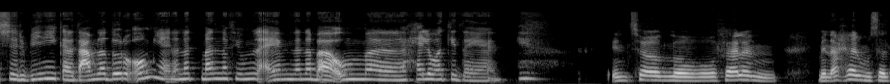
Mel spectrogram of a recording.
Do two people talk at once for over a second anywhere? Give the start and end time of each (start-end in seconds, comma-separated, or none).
none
